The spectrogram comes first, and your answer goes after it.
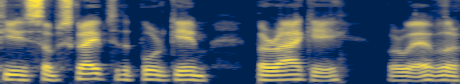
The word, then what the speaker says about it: Barrage: it that way or you can pronounce it barrage or barrage which is the correct way to pronounce it and drop them as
